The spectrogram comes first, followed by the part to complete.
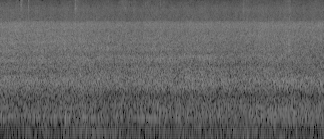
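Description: Steady rushing of a fast-flowing river, heard as an even hiss with no distinct events.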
